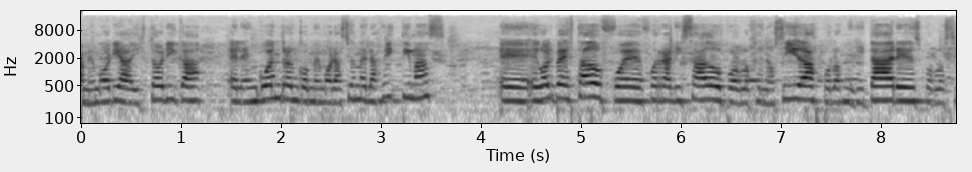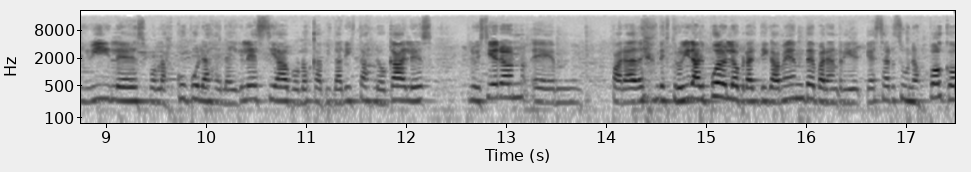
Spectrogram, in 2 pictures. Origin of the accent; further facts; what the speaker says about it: Argentina; now in Spain; hacemos asambleas haciendo balances políticos de lo que sucede en Argentina, pero también apoyamos las causas que pasan aquí en el Estado español, porque vivimos aquí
